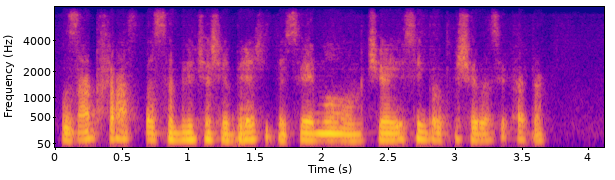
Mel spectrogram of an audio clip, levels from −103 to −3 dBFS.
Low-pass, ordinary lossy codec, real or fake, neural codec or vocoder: 7.2 kHz; Opus, 32 kbps; fake; codec, 44.1 kHz, 0.9 kbps, DAC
